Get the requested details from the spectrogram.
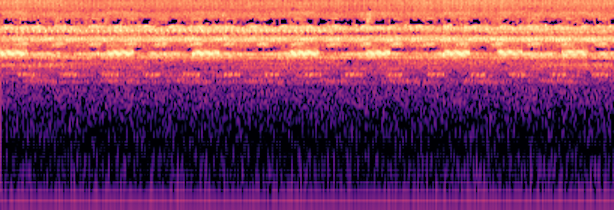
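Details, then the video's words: Crickets in an evening park produce a steady shrill trill mixed with pulsing chirps roughly every second, a dense insect chorus with soft low ambient noise underneath. "Cricket Sounds in a Peaceful Park"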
